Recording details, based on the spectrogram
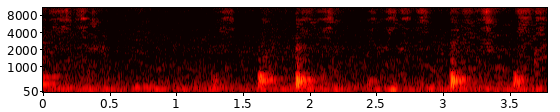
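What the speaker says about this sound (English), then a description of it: "So in our sentence that I'm going to write on the board" A classroom board is written on, with short scratchy strokes and taps in quick irregular bursts, faint against a quiet room.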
